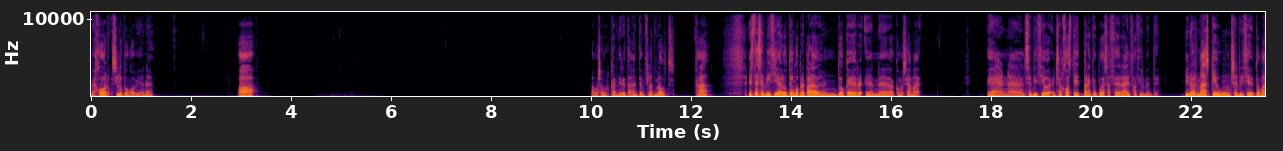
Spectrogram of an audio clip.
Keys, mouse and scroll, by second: 0.0-1.4 typing, 2.2 ctrl+w, 3.9 alt+space, 4.4-4.9 typing, 5.2 Return, 7.0-9.0 typing, 9.3 Down, 9.7 Return, 11.7-12.5 typing, 14.3 typing, 16.5-17.6 scroll down 1.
